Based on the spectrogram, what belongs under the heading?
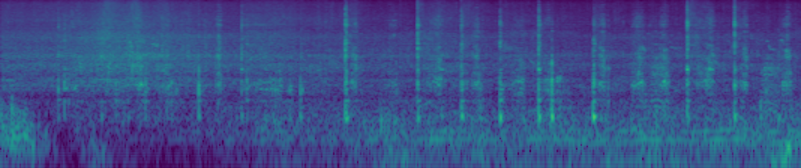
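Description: Cashew-raisin paste sizzling in hot oil as it is stirred into a frying onion masala in a metal kadai. A metal spatula scrapes the pan and clicks against it many times.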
